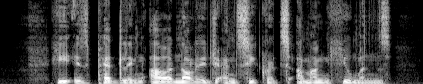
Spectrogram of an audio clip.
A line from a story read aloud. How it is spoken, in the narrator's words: said Magorian quietly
